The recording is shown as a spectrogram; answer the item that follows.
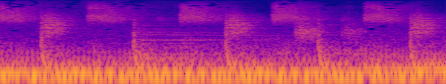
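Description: Electronic dance music from a sampler remix: a loud, steady deep bass under a crisp high percussion hit about twice a second, with short held synth chords in between.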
